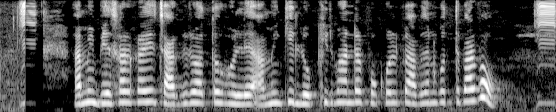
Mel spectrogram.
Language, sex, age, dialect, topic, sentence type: Bengali, female, 18-24, Rajbangshi, banking, question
